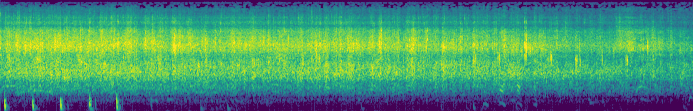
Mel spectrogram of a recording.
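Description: A church audience applauds a woman stepping into a new position as a pastor of the church, a dense, even wash of many hands clapping that holds at a fairly loud level for several seconds, with a few sharp individual claps standing out at the start.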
